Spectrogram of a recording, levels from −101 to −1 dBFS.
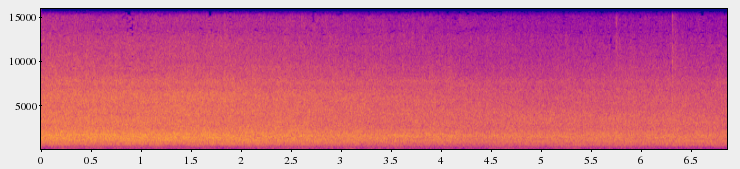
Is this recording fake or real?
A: real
